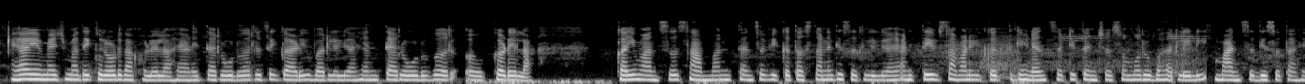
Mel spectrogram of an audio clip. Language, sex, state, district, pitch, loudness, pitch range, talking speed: Marathi, female, Maharashtra, Solapur, 210 Hz, -15 LUFS, 205-220 Hz, 185 wpm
